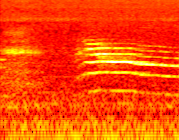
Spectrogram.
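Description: A pet cat gives one drawn-out meow, close and fairly soft, with a faint higher cry just before it and no talking.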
